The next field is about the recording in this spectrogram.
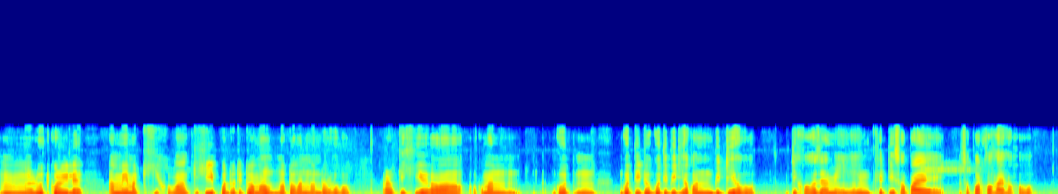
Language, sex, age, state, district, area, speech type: Assamese, male, 18-30, Assam, Biswanath, rural, spontaneous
